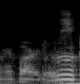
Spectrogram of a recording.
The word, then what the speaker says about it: Rampardos: Yeah, I was saying it right the first time, Rampardos.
